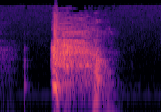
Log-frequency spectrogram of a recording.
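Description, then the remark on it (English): A single loud, harsh cough, rough and breathy with a second push near its end, preceded by a faint short click and followed by silence; a person who is still sick coughing. “But if you hear me coughing or sounding short of breath, yeah, I'm still kind of sick.”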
